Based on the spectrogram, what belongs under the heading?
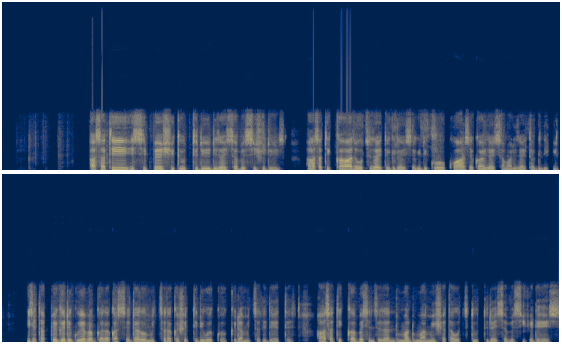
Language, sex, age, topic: Gamo, male, 18-24, government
